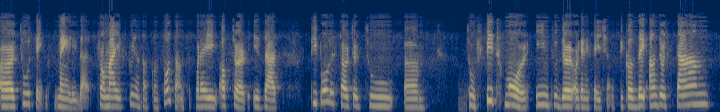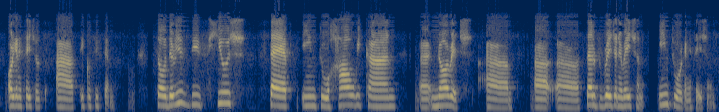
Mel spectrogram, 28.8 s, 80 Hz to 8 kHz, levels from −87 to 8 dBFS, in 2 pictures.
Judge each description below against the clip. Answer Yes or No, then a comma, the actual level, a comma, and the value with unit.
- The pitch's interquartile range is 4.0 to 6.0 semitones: No, average, 2.7 semitones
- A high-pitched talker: Yes, high, 195 Hz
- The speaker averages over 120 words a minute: No, average, 105 wpm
